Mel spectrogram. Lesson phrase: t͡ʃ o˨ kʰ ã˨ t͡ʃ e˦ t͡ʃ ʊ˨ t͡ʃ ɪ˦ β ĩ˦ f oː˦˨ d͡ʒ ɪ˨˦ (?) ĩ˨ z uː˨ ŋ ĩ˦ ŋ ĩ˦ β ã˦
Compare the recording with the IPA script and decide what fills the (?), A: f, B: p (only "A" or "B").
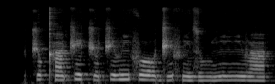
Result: A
